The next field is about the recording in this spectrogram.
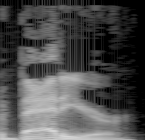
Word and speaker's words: Battier: The Army had their own interpretation of B-A-T-T-I-E-R. So all my dad's records got changed to Battier. Met my mom in 76. She said, you know what? Looks French. We're going with the French pronunciation. – All right. – So that's how I became Battier.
